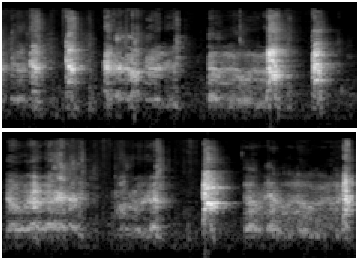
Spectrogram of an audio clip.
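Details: Puppies at play after their bath, giving a rapid series of short, sharp yappy barks and growly yelps, bursts coming every second or so with brief gaps between them.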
